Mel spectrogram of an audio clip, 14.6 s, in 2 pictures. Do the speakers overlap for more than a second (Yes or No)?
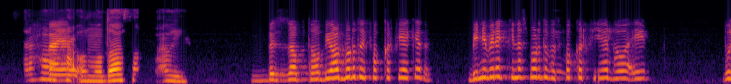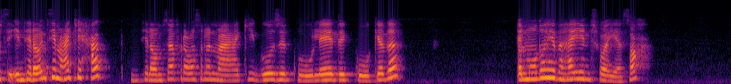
No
